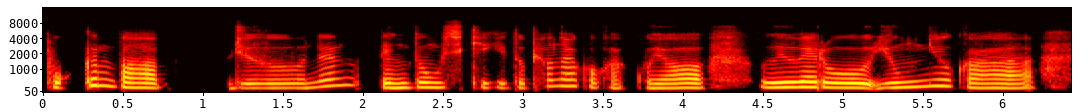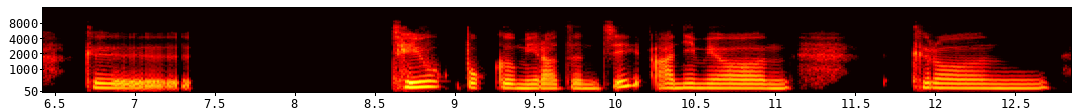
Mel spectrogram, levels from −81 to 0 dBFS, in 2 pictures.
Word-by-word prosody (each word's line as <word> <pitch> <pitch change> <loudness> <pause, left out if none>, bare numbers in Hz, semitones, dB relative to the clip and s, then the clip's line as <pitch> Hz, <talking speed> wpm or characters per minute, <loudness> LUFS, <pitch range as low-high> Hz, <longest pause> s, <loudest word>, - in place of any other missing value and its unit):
볶음밥 215 -4 +2 0.5
류는 190 +11 -2
냉동시키기도 200 -1 -1
편할 275 +4 -2
것 220 -6 -5
같고요. 190 +1 0 0.4
의외로 215 -2 +6
육류가 205 -4 +1 0.5
그 195 -2 -1 1.3
제육볶음이라든지 200 - +1
아니면 185 -1 -1 0.7
그런 185 -2 -3
200 Hz, 175 characters per minute, -25 LUFS, 185-220 Hz, 1.3 s, 의외로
